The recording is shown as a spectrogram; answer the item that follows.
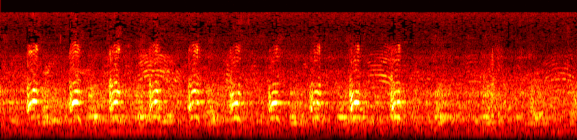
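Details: Dog at a Dock Dogs jumping event in Phoenix, Arizona, barking repeatedly in short sharp yips about twice a second, steady excited rhythm, with crowd noise and voices in the background.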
